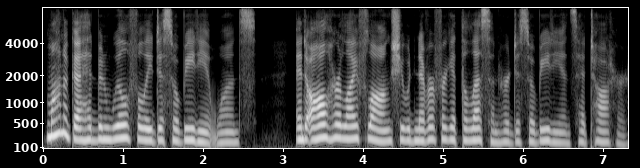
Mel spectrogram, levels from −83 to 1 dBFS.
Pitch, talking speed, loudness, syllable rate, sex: 190 Hz, 180 wpm, -17 LUFS, 5.3 syllables/s, female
